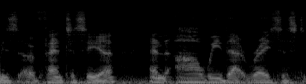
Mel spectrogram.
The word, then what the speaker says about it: Fantasia: We're pronouncing it wrong. We're anglicising it. He's Italian. It should be Fantasia.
